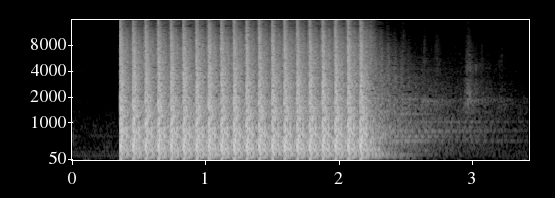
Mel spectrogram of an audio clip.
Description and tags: AK47 down the block
Sounds recorded by me for my previous indie film. Weapons are live and firing blanks from different locations as part of the movie making process. Various echoes and other sound qualities reflect where the shooter is compared to the sound recorder. Sounds with street echo are particularly useful in sound design of street shootouts with automatic weapons.
Weapon ID: Russian AKM (Newer model of the AK-47) - 7.62x39mm
Army, Assault, SWAT, gunfire, firefight, AK47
